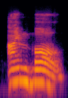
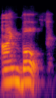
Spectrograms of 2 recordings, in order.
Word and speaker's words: Imbolc: It's pronounced Imbolc or Imbolc.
